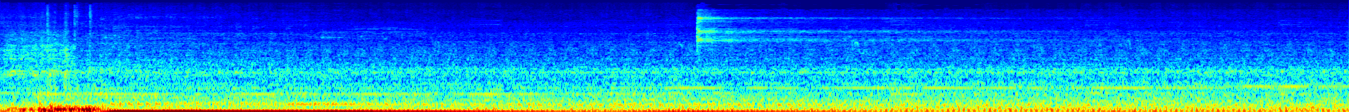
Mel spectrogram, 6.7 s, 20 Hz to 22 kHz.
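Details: BMW 116i E87 N45 engine, cold start at about −20°C: a loud start settling into a fast tapping of about three per second with the oil pressure light on, oil starvation with a slack timing chain; after about 10 minutes it went quiet and oil pressure returned.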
